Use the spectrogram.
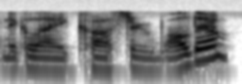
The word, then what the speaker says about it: Nikolai Coster-Waldau: For some reason, I would love to see like an older Link as Nikolai Coster-Waldau.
